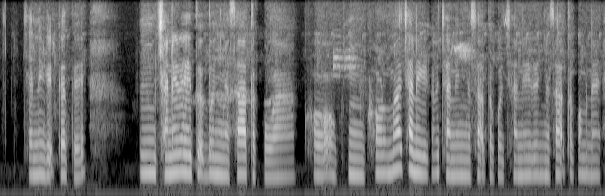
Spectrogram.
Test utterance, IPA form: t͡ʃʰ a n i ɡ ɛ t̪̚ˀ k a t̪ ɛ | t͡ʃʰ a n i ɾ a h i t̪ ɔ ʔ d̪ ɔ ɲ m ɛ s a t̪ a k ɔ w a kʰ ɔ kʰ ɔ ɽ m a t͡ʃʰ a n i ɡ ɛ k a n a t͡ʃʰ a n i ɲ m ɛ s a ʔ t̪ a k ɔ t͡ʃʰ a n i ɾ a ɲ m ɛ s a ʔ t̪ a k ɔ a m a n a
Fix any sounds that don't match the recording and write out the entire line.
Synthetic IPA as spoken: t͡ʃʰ a n i ɡ ɛ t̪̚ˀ k a t̪ ɛ | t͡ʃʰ a n i ɾ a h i t̪ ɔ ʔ d̪ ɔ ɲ m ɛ s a t̪ a k ɔ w a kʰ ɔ kʰ ɔ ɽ m a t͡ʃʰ a n i ɡ ɛ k a n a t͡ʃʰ a n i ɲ m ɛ s a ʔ t̪ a k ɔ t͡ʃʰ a n i ɾ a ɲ m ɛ s a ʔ t̪ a k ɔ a m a n ɛ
